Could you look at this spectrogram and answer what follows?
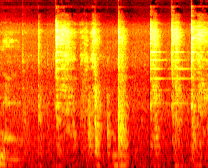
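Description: A spoon clanks and scrapes against a pot while lau ghonto, a bottle gourd curry with bori, is stirred: a run of sharp, close knocks at irregular intervals over a quiet background, with no talking.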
